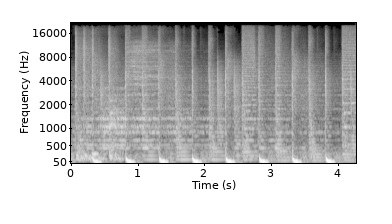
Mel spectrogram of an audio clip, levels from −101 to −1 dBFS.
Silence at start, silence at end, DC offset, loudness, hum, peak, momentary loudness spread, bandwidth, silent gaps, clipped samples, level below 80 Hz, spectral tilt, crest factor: 0 s; 0 s; under 0.1%; -13 LUFS; none; 0 dBFS; 3 LU; over 20 kHz; none; under 0.1%; -16 dBFS; -3.5 dB/octave; 12 dB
